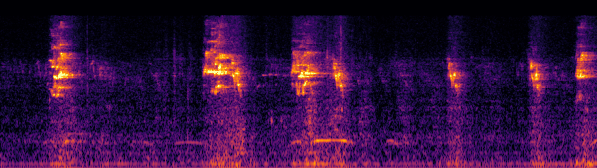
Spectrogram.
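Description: Faint, short, high-pitched bird chirps, about six of them at irregular intervals.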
